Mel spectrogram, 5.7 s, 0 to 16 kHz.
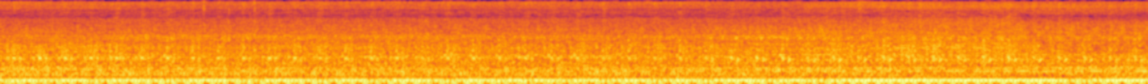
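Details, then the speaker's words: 1991 Honda Prelude Si after fitting new NGK spark plug wires: low, uneven idle with lumpy stumbling beat, idle surge and shaking, close to stalling; misfire persists, distributor cap and rotor next suspected. "Nope, I think still misfiring. Nope, idle surge. This is how low it idles. A rough idle, shaking very."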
